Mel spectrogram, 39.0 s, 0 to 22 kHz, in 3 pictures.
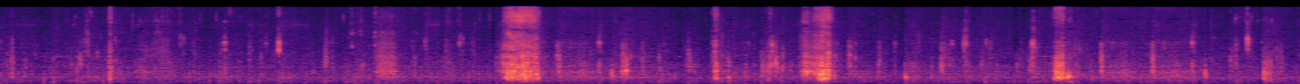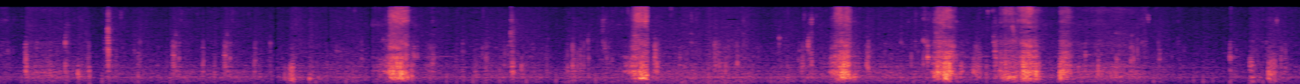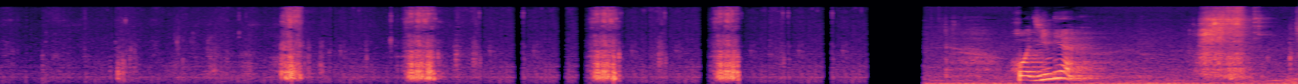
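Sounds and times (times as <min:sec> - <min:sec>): wet chewing: 0:00.0 - 0:34.4
person slurping noodles: 0:05.0 - 0:06.4, 0:07.7 - 0:08.5, 0:16.8 - 0:17.2, 0:19.2 - 0:19.6, 0:21.3 - 0:24.5, 0:28.7 - 0:29.2, 0:30.0 - 0:30.5, 0:31.9 - 0:32.2, 0:33.1 - 0:33.4, 0:38.0 - 0:38.6.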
